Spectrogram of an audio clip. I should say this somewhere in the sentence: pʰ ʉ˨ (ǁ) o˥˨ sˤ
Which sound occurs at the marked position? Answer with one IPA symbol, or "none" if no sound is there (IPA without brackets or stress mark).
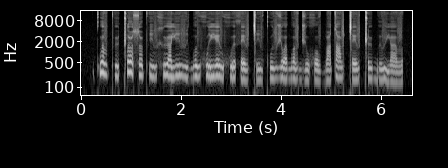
ǁ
